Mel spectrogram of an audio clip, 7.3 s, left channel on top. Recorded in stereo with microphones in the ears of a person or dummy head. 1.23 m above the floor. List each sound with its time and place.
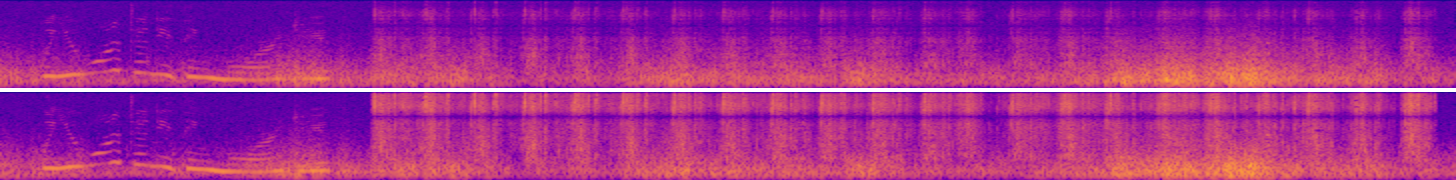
0.2 s a woman speaking: 20° right (ahead or behind)
1.9 s a rattle: 70° right (ahead or behind)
